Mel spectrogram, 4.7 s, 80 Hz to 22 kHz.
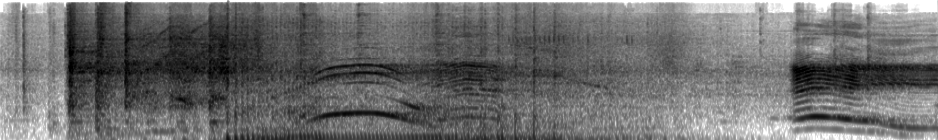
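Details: Chevy Sonic Turbo stunt car, 26 miles on odometer, sat eight years, old fuel mixed with new 93; starter churns steadily a couple of seconds but never catches; clogged injectors blocking fuel delivery.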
